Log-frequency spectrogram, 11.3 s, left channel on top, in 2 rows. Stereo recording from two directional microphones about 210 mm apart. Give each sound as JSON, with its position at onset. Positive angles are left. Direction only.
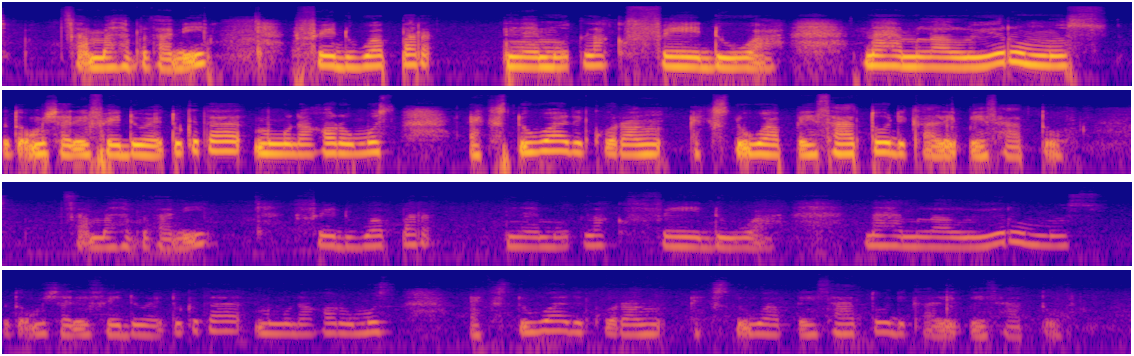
{"t": 0.3, "sound": "speech", "side_deg": 50}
